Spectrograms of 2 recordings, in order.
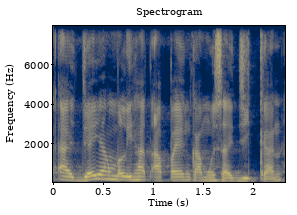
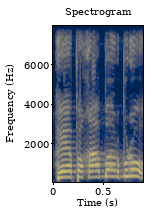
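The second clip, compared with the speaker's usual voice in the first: forceful, loud, very high shout; 11 semitones higher than usual. Acting out a Medan-style greeting that upset a Central Javanese friend, shouted greeting. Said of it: "lu ngapain sih teriak-teriak gitu?".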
